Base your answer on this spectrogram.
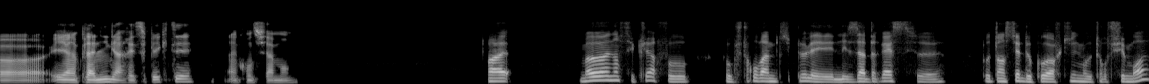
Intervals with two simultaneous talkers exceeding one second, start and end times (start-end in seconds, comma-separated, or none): none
